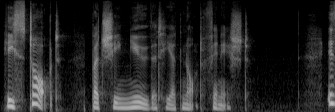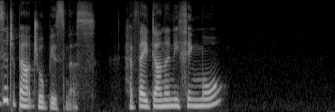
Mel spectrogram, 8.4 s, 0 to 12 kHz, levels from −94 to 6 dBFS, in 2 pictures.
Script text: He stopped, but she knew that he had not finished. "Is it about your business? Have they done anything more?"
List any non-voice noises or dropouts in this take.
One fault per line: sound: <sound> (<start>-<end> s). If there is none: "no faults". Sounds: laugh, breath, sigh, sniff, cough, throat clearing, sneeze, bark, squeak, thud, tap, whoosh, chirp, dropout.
no faults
